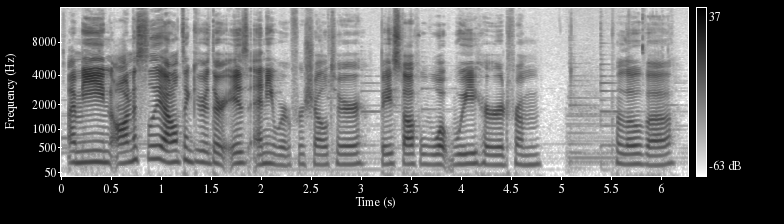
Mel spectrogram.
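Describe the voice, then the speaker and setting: A woman's voice: on the low side, steady tone, normal speed, clear, resonant tone. A young woman giving casual, slangy let's play commentary, speculating aloud as she goes. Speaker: gaming streamer. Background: game music.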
